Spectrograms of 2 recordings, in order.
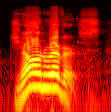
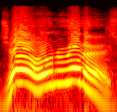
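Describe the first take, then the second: First: The name is said plainly, without extra force. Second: The name is said big and boldly.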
